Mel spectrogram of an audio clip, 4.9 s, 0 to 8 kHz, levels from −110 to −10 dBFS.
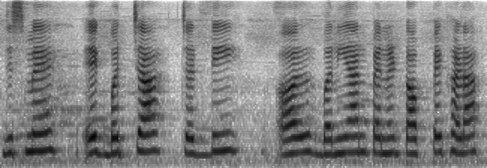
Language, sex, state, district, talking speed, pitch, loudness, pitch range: Hindi, female, Gujarat, Valsad, 125 wpm, 275 Hz, -18 LUFS, 270-295 Hz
